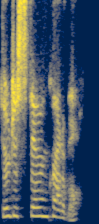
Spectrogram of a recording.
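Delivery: slightly choked up, a little emotional, pitched high. Talking about own children and getting a little emotional. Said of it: "I get a little emotional".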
